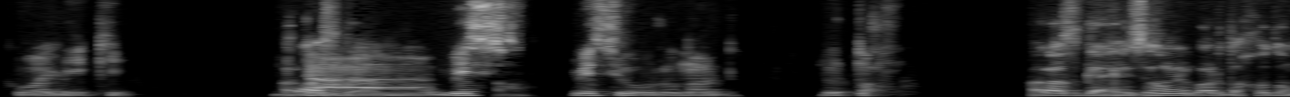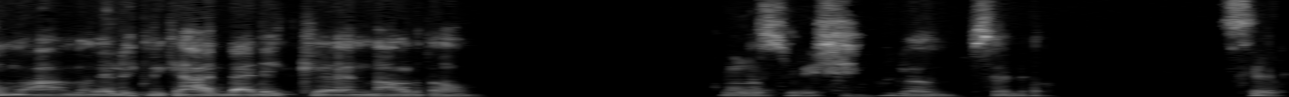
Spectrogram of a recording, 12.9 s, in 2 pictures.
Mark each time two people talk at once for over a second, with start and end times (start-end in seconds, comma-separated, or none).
none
